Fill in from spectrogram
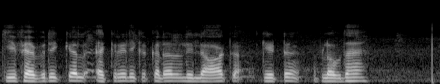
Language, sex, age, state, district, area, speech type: Punjabi, male, 18-30, Punjab, Shaheed Bhagat Singh Nagar, rural, read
